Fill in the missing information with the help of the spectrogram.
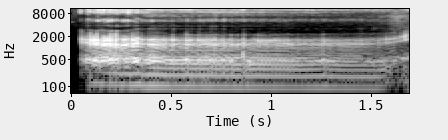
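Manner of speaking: drawn-out mock growl; imitated dog growl. Owner imitating Gus after a hug, growling. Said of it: "Gus growls at us".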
